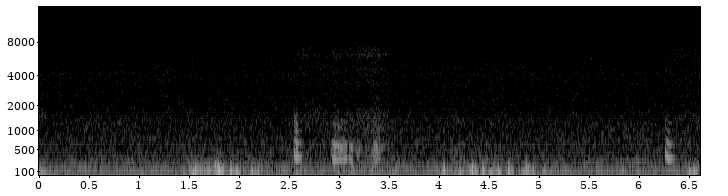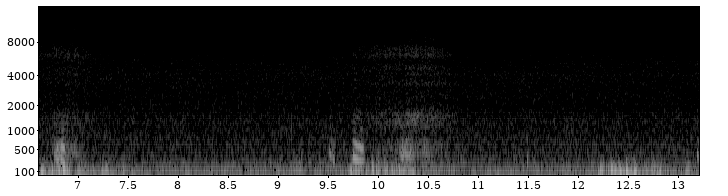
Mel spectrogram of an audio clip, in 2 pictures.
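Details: Animal snoring: soft, regular snuffling snores with a nasal snort on each breath, about every 3.5 seconds, over steady low room hum.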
